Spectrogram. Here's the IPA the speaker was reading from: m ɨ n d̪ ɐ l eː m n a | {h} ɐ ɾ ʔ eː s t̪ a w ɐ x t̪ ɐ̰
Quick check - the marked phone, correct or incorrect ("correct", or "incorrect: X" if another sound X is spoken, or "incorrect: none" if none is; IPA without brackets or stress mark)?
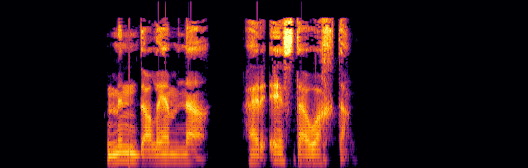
correct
